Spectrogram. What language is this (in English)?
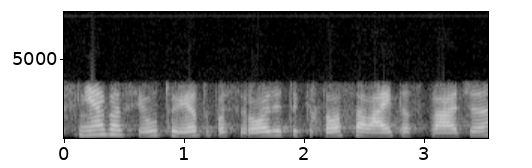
Lithuanian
